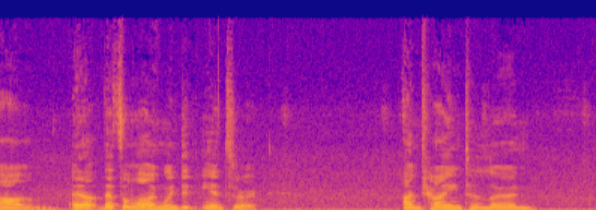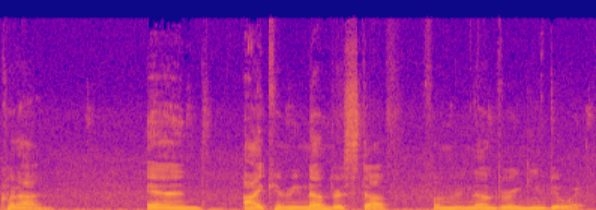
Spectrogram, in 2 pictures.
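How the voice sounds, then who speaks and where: With a Massachusetts accent, the speaker goes at a very slow pace with long, frequent pauses and ordinary pitch variation. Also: woman, very deep, low pitch for a woman. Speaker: mother of the podcast host, cancer patient. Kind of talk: casual chat. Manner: animated.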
